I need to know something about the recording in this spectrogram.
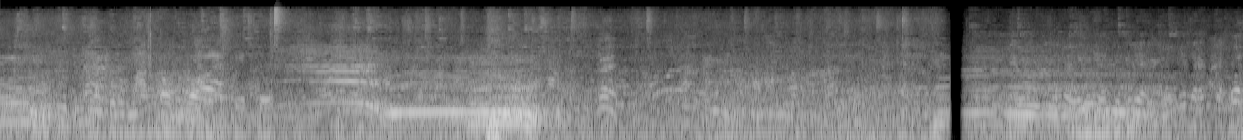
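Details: Cattle at a livestock market in Ciwareng, Purwakarta, Indonesia: several drawn-out moos rise and fall amid a crowded, noisy scene, with people talking and a brief burst of music.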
